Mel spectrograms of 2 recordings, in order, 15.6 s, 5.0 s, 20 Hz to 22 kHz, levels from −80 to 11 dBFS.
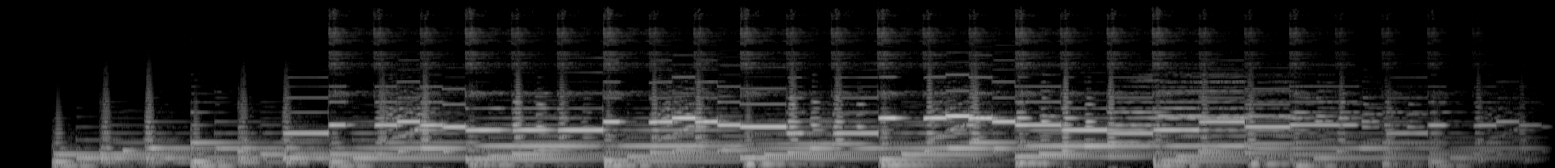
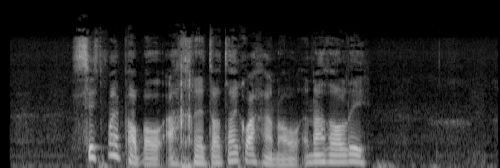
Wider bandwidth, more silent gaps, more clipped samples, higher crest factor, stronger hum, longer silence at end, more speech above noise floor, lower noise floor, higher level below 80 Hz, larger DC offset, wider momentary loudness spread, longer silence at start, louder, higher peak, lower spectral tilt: first, 19 kHz vs 12.5 kHz; neither; neither; about the same, 16 dB vs 20 dB; neither; second, 0.2 s vs 0.65 s; second, 14 dB vs 29 dB; second, -42 dBFS vs -47 dBFS; about the same, -42 dBFS vs -38 dBFS; neither; first, 16 LU vs 5 LU; second, 0.5 s vs 0.75 s; second, -21 LUFS vs -18 LUFS; second, -6 dBFS vs 0 dBFS; first, -6.5 dB/octave vs -5 dB/octave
